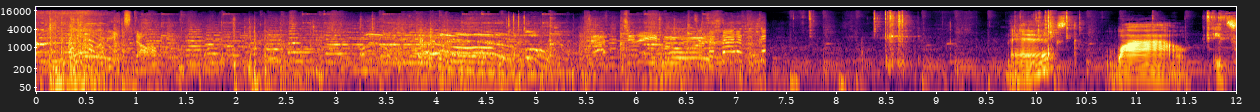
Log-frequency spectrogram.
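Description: Animated-film soundtrack: dramatic music mixed with voices and effects. It cuts off abruptly about seven seconds in, giving way to sparser, quieter sound, with a short sweeping tone that rises and falls near the end.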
